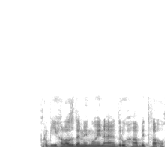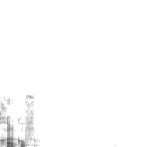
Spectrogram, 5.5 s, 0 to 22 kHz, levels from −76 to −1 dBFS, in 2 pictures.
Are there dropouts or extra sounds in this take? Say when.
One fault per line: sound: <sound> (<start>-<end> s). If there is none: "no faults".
no faults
